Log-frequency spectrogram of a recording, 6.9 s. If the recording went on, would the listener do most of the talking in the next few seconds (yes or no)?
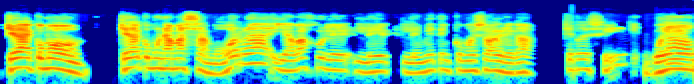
yes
